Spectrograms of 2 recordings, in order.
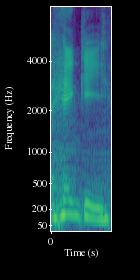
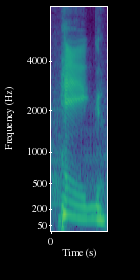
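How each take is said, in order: First: The word is said as two syllables. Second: The word is said as one syllable. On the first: The speaker calls it wrong. "Or is it Hagee?" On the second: The speaker calls it right. "with a hard G"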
